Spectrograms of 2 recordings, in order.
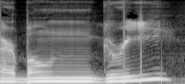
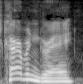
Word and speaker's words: Carbon Grey: how to pronounce that I was going to our bone gree no its carbon gray I'm getting so old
